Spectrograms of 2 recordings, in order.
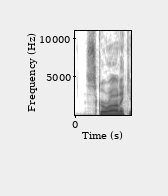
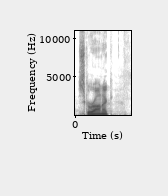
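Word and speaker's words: Skowronek: how do you pronounce it, Skoronic? – Skoronic, yeah. – Skoronic.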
